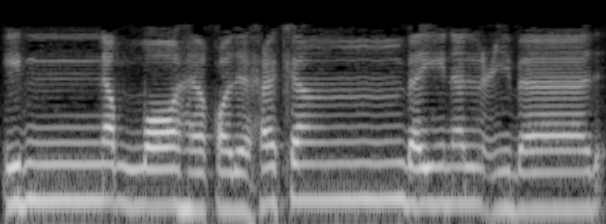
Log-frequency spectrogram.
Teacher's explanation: فالآن عندنا إذن الميم قبل الباء، العمل الذي يكون نسكن الميم ونخفي الميم عند الباء مع الغنة · Term: الإخفاء الشفوي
